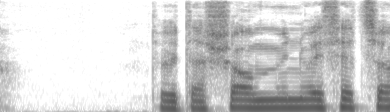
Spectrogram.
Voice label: "siom", Welsh

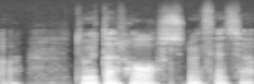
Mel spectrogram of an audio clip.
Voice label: "rhos", welsh

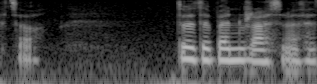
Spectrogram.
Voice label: "benfras", Welsh

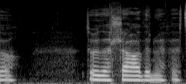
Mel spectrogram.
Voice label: "lladd", Welsh

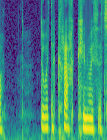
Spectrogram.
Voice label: "crac", Welsh

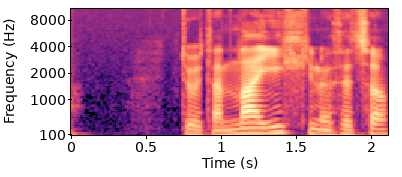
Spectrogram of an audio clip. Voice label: "naill", welsh

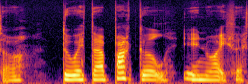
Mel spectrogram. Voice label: "bagl", Welsh

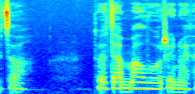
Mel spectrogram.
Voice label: "malwr", Welsh

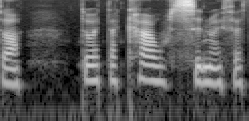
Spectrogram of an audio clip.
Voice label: "caws", Welsh

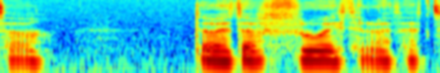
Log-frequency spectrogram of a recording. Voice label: "ffrwyth", Welsh

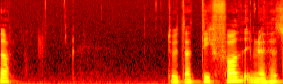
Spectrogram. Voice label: "diffodd", Welsh

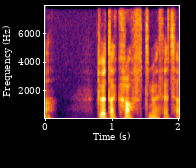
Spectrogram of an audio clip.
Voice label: "crofft", welsh

